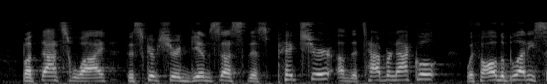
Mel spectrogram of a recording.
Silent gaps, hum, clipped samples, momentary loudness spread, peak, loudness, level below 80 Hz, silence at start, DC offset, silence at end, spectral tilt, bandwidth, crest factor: none; none; under 0.1%; 9 LU; -12 dBFS; -28 LUFS; -62 dBFS; 0.25 s; under 0.1%; 0 s; -5 dB/octave; 7.6 kHz; 16 dB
